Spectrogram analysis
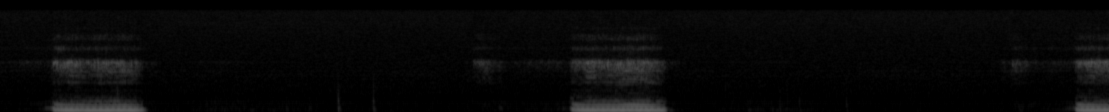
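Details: Person snoring hard: loud, low rattling snores about every five seconds, around twelve a minute, with quiet pauses between, in a small room.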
